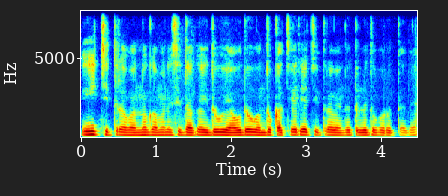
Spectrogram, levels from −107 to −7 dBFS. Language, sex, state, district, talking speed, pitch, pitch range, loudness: Kannada, female, Karnataka, Bangalore, 135 wpm, 160 Hz, 155-165 Hz, -15 LUFS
